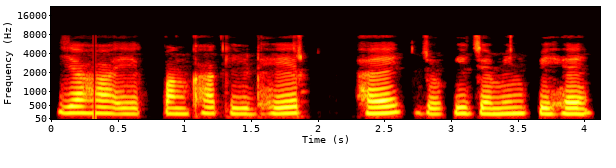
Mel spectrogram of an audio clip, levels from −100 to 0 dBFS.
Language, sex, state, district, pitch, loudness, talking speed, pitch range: Hindi, female, Chhattisgarh, Balrampur, 215 Hz, -23 LUFS, 160 wpm, 200-220 Hz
